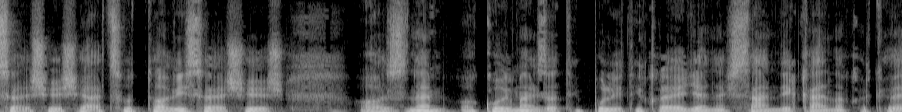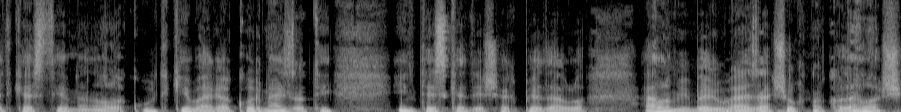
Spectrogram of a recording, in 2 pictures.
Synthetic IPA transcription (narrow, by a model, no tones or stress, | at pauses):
sːɒɛʃeːʃjaːt̪so̞t̪ːɒːvisːɒɛʃeːʃɒznɛmɒko̞rmaːɲzɒt̪ipo̞lit̪ikʰɒɛɟɛnɛʃsaːnd̪eːkaːnɒkɒkøvɛt̪kɛst̪eːbɛnɒlɒkult̪kiʋaːɾɛːko̞rmaːɲzɒt̪iint̪eːskɛd̪eːʃɛkpeːld̪aːulɒaːlːɒmibɛɾuɦaːzaːʃo̞knɒkɒlɛlɒʃ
